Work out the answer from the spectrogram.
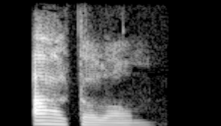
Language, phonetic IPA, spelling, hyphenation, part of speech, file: Hungarian, [ˈaːltɒlɒm], általam, ál‧ta‧lam, pronoun, Hu-általam.ogg
- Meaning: first-person singular of általa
